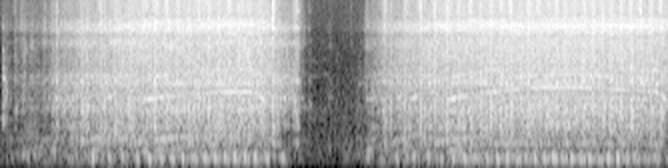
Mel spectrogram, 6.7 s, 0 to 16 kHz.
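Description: A 1962 Singer 500A sewing machine runs steadily while stitching a decorative pattern, its motor buzzing and needle chattering loud and close, with a brief pause near the middle before it resumes at the same pace.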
